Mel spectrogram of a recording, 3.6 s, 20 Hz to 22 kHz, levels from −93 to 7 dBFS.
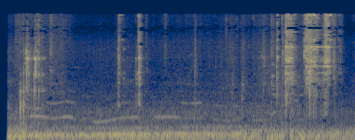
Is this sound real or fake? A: real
